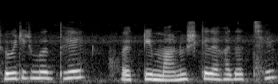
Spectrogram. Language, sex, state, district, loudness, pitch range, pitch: Bengali, female, West Bengal, Alipurduar, -15 LUFS, 235-290 Hz, 255 Hz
